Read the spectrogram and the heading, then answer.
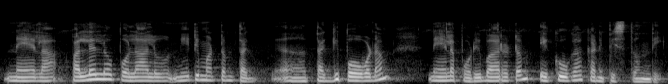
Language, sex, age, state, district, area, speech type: Telugu, female, 60+, Telangana, Medchal, urban, spontaneous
